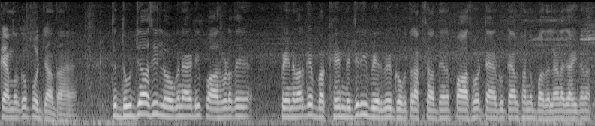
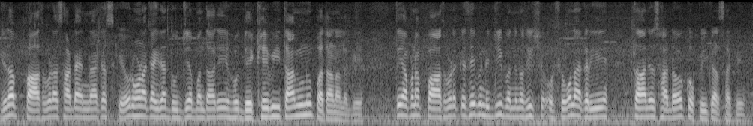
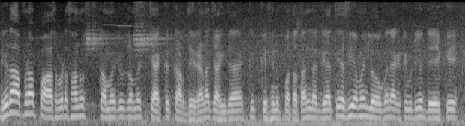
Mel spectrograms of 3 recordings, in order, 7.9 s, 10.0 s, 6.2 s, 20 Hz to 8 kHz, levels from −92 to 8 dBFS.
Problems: none marked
